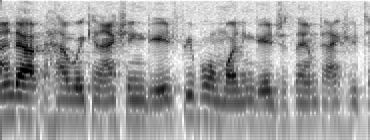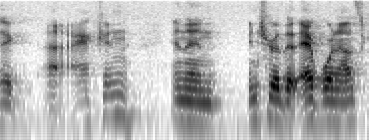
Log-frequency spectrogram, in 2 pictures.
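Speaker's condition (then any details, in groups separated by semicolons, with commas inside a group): ALS; voice impacted, reduced fluency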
